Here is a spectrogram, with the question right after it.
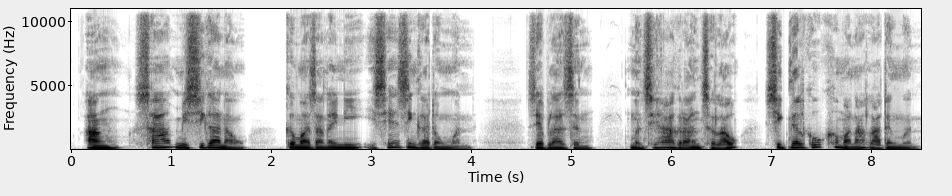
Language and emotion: Bodo, fearful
